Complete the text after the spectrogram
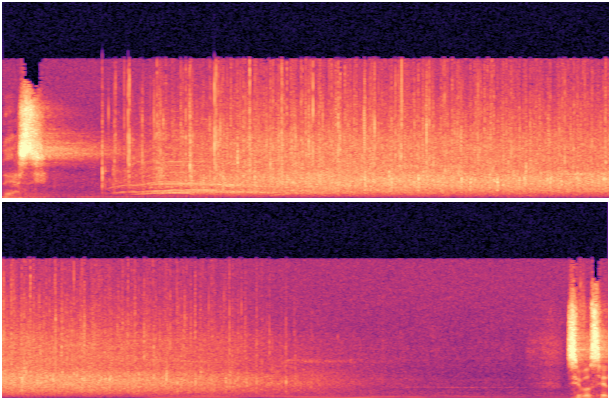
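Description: A large crowd applauds loudly, then the applause slowly fades.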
